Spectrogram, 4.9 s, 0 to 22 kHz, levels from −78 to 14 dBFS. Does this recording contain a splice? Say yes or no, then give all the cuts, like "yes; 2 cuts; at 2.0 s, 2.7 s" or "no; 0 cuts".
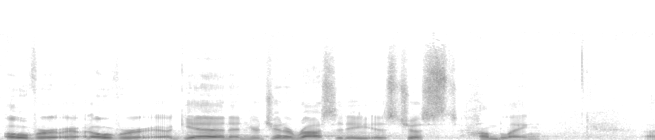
no; 0 cuts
